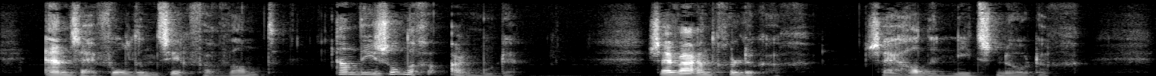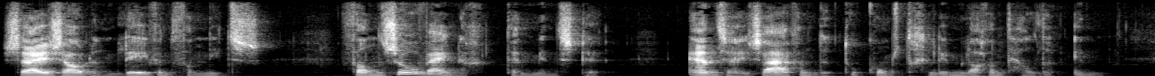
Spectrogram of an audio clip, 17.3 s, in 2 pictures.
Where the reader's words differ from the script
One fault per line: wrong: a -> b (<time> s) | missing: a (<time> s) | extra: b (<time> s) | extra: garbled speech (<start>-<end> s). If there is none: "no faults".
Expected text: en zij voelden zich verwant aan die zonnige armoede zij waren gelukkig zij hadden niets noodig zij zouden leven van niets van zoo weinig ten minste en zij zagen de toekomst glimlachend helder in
no faults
